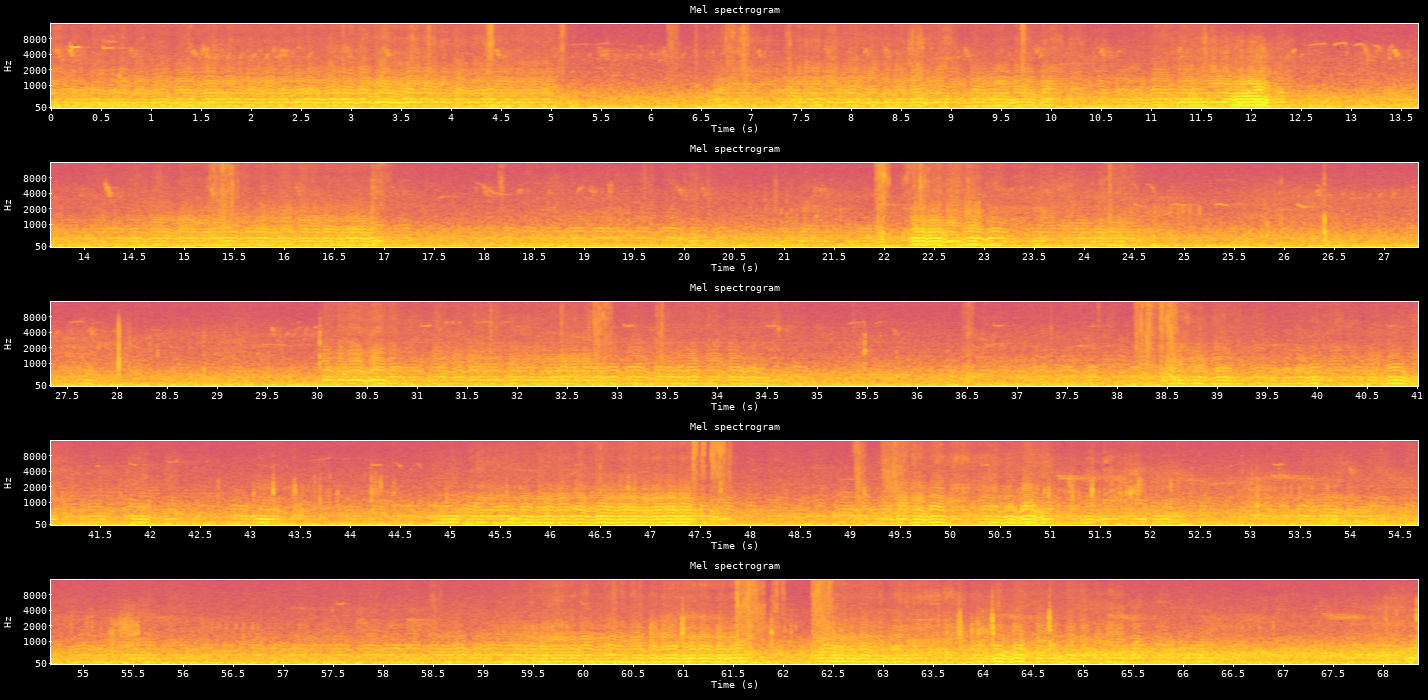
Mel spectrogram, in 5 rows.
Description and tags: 20060518.ground.nesting.bee
buzzing of a solitary bee near her nest (a burrow in the sand), with some birds in background. Don't let the sound fool you, the insect is less than 10 mm long! Sennheiser K6-ME62 iRiver H120 / zumbido de una abeja solitaria en los alrededores de su nido, algunos pajaros al fondo
flickr, nature, bee, insects, field-recording, spring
